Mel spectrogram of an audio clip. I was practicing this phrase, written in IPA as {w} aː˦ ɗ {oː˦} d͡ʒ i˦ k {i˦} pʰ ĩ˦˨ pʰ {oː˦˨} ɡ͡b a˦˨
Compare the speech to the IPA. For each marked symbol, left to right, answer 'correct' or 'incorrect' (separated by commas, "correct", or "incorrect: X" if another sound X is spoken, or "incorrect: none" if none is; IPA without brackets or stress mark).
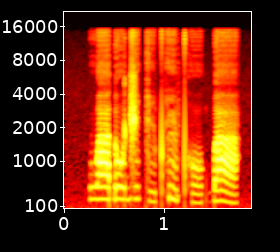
correct, correct, incorrect: i˨, incorrect: oː˨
